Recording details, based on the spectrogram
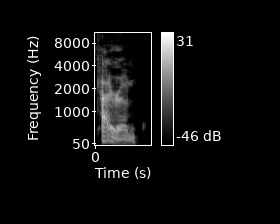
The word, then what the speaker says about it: Chiron: I think it's Chiron. Yeah. H is silent. Just like in hysterectomy.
